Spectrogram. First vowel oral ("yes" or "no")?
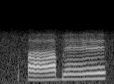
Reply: yes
